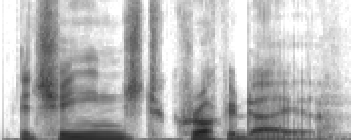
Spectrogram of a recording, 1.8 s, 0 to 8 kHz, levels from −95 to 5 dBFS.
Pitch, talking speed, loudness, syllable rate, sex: 105 Hz, 100 wpm, -18 LUFS, 5.6 syllables/s, male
